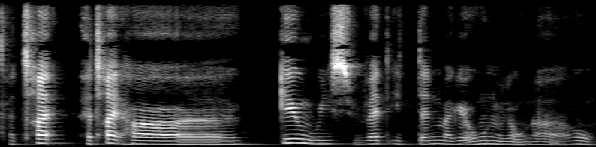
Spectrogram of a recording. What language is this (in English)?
Danish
